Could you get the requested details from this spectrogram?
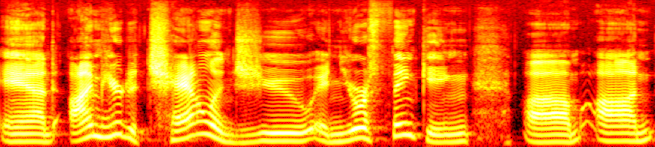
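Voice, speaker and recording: A man with an ordinary speaking voice talks at a fairly high pitch with lively intonation in a very clean recording with a silent background. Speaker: car dealership technology company CEO. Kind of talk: product demo narration, screen-share presentation. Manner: casual, conversational.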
